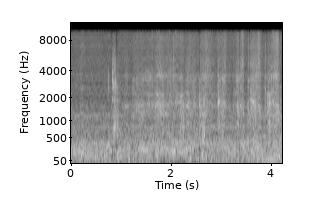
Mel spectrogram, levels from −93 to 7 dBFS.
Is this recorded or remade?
remade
